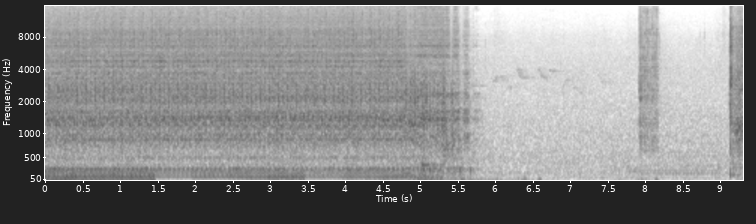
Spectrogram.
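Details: VW Golf Mk3 engine, first start after head gasket replacement, coolant and air filter box not yet fitted: quick catch on the starter, then an even, steady idle for several seconds before shutdown; normal start and idle.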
